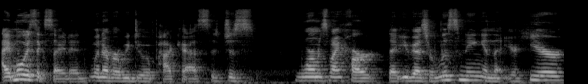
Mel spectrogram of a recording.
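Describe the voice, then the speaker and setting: A woman speaks at a fairly low pitch. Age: 30s. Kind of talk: casual faith conversation.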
